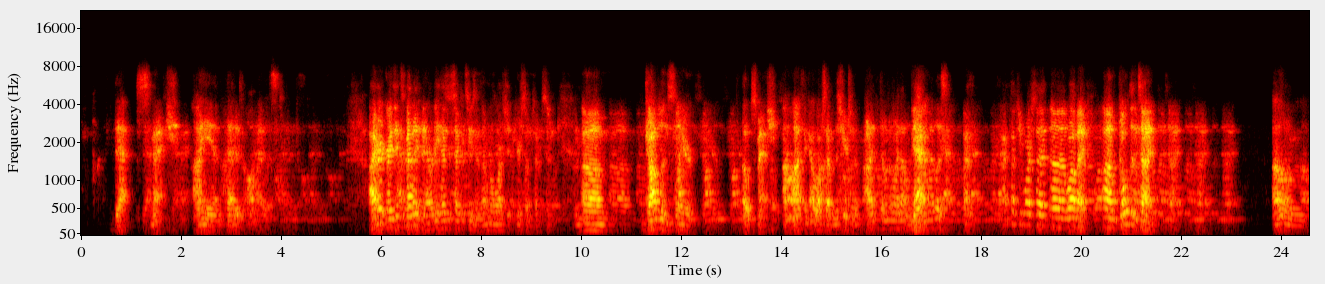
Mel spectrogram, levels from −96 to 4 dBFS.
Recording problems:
off-mic speech; far
echo of what is said; noticeable; throughout; 540 ms later, 15 dB below the speech
thin; somewhat; fading below 500 Hz
room echo; slight; dies away in 0.3 s
garbled, watery; slightly

